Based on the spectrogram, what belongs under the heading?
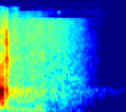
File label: footstep; Smite; Baron Samedi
